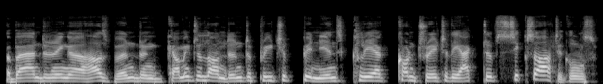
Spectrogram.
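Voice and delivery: put-on old official's sharp greeting. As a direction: snap out a cold greeting to the lawyer. Roland's voice.

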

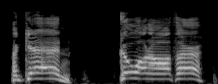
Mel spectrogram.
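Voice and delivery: very high, excited yells; cheering shouts. A narrator's reading. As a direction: cheer someone on from afar. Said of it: "clapping and cheering and shouting from the hedge".

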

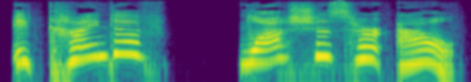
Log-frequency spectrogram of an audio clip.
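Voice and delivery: put-on high, slow, irritated fussy older woman; a future mother-in-law faults the bridesmaid, high and slow; irritable Harriet. A narrator's reading.

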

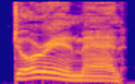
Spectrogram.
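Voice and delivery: loud, high, hearty bellow across the market; bellowing greeting. A narrator's reading. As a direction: call out his name with big joy. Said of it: "Edgar bellowed".

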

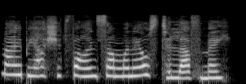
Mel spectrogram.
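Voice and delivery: high, pouty voice; high-pitched sulky self-pity; pouting wife. A narrator's reading. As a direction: muse aloud as a vain, high-voiced wife. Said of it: "Gretel pouted her lips".

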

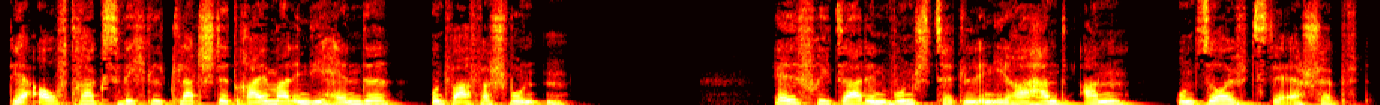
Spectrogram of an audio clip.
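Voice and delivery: ordinary delivery

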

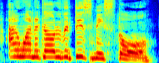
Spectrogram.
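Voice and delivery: put-on very high child's demand; little girl insisting, pitched right up; high, pestering child voice; insistent little girl. A narrator's reading.

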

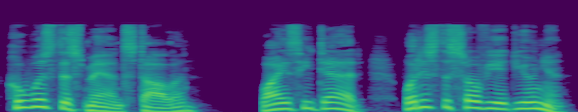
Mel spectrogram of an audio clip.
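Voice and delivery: put-on high, curious little boy; a four-year-old asking his dad; small child voice.

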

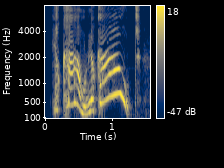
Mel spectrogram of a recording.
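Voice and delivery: put-on shrill little children's warning; piercing childish cry; high, shrill. A narrator's reading. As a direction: squeal it out very high. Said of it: "helpfully in high, shrill voices".

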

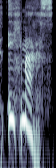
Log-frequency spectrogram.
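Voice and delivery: high, giggling villainess; gleeful. A narrator's reading. Eager henchwoman volunteers for the killing, gleeful and high. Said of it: "erbot sich Razzia vergnügt".

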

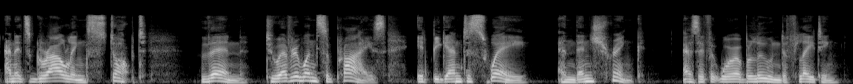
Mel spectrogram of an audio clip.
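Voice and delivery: normal talking voice

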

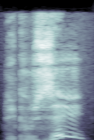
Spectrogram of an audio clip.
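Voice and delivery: high, shocked question; startled cry. A narrator's reading. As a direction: cry it out with a sharp leap in pitch. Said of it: "s'écria la jeune aveugle". (question stupéfaite, criée dans l'aigu)

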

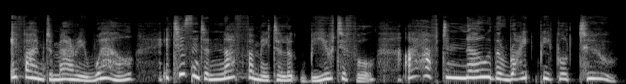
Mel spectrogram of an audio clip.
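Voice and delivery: put-on a keen seventeen-year-old making her case; eager young daughter, lightly voiced; young lady Ruth. Ruth's voice held by narrator.

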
